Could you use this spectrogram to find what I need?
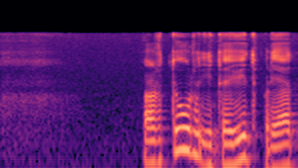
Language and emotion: Russian, neutral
